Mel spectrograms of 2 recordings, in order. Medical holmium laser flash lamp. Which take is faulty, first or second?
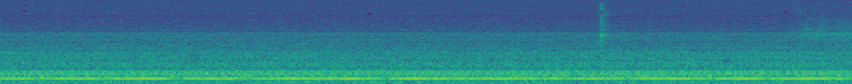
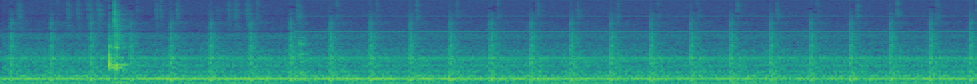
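second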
